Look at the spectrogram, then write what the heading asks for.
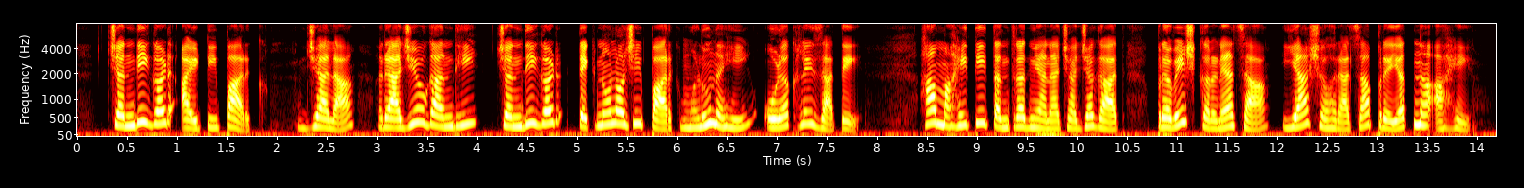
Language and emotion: Marathi, neutral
